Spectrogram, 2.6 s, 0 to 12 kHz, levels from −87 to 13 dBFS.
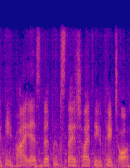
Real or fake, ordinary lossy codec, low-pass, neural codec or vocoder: fake; MP3, 64 kbps; 9.9 kHz; autoencoder, 22.05 kHz, a latent of 192 numbers a frame, VITS, trained on many speakers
